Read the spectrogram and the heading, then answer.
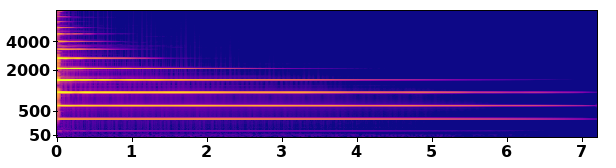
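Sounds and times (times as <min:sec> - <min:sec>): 
chime: 0:00.0 - 0:07.1.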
